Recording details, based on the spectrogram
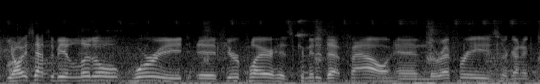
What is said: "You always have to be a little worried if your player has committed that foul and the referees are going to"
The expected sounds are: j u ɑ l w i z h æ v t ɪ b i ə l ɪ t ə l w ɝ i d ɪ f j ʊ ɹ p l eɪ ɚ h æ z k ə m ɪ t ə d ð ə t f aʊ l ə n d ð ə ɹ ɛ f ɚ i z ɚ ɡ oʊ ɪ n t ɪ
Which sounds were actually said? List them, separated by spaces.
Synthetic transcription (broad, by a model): j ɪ ɑ l w i z h æ f t ɪ b i ə l ɪ t l w ɝ i d ɪ f j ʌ ɹ p l eɪ ɚ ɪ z k ə m ɪ t ə d ð ə t f aʊ l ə n ð ə ɹ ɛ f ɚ i z ɚ ɡ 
